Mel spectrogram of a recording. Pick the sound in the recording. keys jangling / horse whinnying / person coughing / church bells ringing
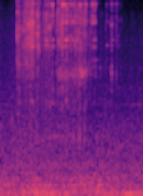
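keys jangling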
